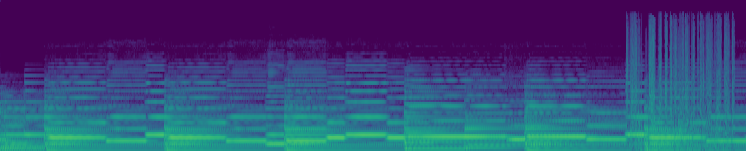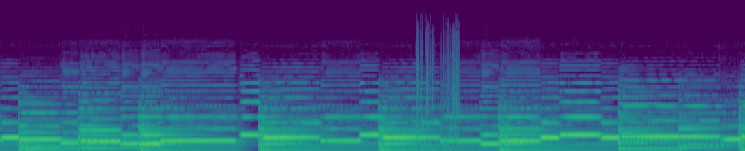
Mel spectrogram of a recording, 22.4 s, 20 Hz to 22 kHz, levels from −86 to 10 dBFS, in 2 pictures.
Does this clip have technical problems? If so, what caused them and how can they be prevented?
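Yes: irregular scratchy crackle bursts at 9.39–11.01 s and 17.42–18.07 s, loose connector crackle from a worn or dirty contact intermittently breaking the signal. Cleaning or replacing connectors and securing cables prevents it.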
